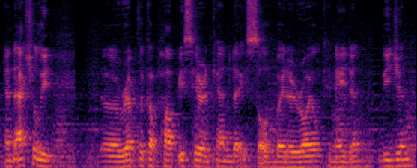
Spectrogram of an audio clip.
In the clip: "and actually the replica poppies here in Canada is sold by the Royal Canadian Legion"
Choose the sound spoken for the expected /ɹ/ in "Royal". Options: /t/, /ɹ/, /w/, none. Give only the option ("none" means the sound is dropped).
/ɹ/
